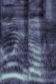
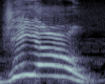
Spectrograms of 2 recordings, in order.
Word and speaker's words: geoduck: Oh, that's why you said gooey ducks, because they're. Wait, what the fuck? Why would? Okay, why would you have the E before O if it's not supposed to be pronounced geo?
